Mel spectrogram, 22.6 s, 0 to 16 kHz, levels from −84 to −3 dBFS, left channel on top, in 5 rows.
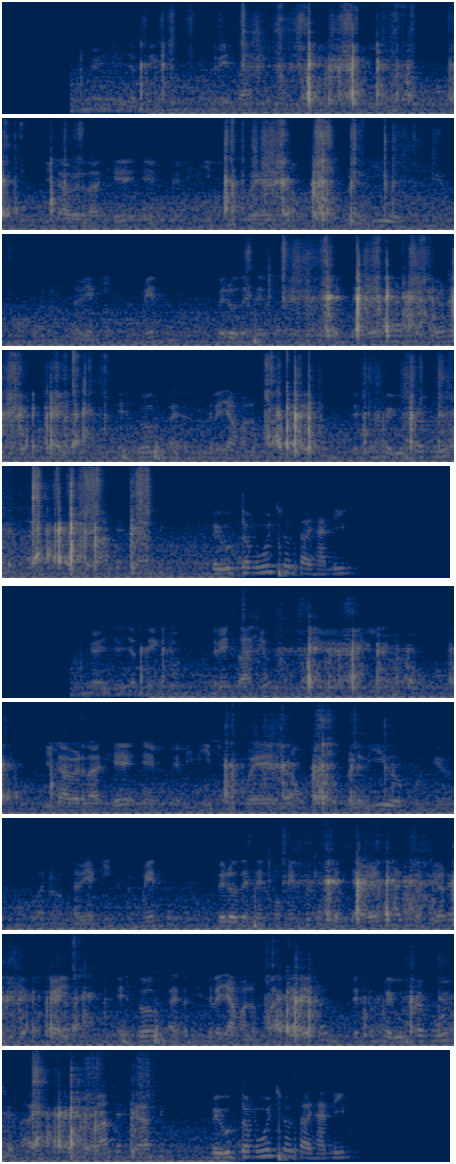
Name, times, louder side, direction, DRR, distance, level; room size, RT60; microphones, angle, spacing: sound 1, 0.7-20.5, left 6 dB, 70° left, 0.9 m, -47 dB
voice 1, 0.9-1.8 2.1-4.2 4.9-14.2 14.7-19.7 20.1-21.6, right 2 dB, 20° right, 7 dB, 1.0 m, -56 dB
sound 2, 1.5-20.4, right 1 dB, 90° right, 0.9 m, -57 dB
15.0 x 9.2 x 2.8 m, 0.32 s
head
